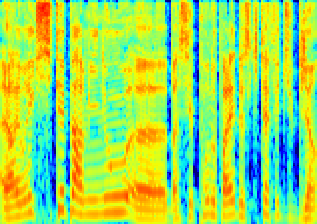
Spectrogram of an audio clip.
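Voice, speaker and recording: A man speaks very fast in a dark, mellow tone, his intonation lively. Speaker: radio host. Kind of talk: interview. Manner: loud.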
